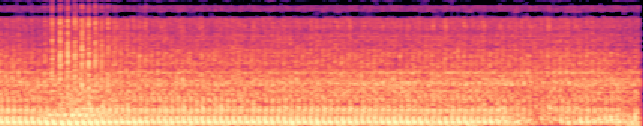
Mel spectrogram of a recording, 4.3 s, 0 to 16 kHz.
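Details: John Deere 220B reel mower on test run after reassembly: it had made a bad noise when engaging the reel, and a new sprocket and new chains inside the transmission stopped it. Steady, even engine drone, no clatter or grinding; running normally.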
